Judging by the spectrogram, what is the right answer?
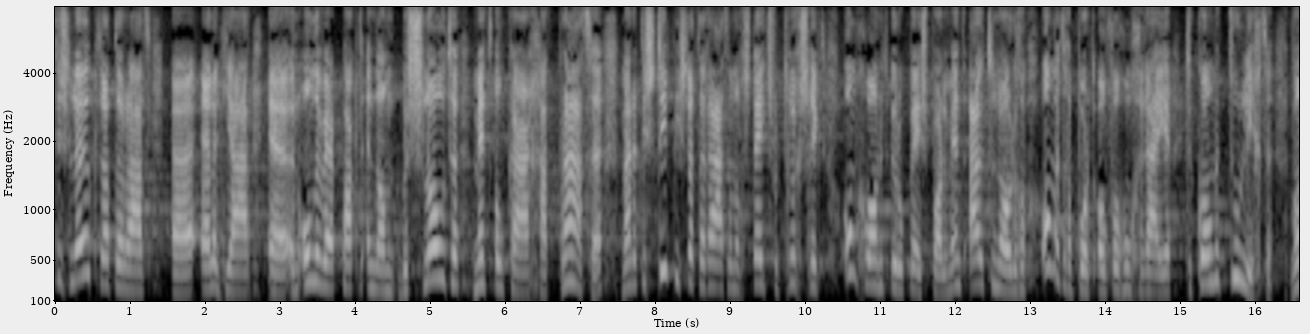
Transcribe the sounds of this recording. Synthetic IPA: ətɪsløɥkdɑt̚dəraːt | ʔɛləkjaːrənʔɔndəɹʋɛɹpːɑktɛndɑnbəslowtəmɛtɛlˠkaːɹχaːt̚praːtʰənmaːɹɦətɪstipisdɑt̚dəraːtɑnɔχstejtsfʊːɹtrɵχsχɪk̚tʔɔmχəʋownɦətøːropejspɑɹləmɛntœɥtənowdəχənʔɔmɦətrapɔɹtowvəɹɦɔŋχarɛjətəkowmətulɪχtə | ʋɑ

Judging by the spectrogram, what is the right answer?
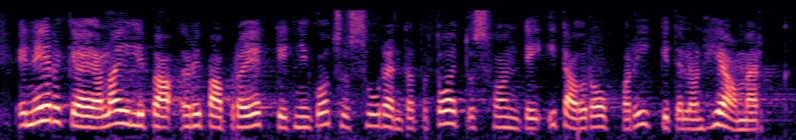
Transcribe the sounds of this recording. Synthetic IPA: e̞ne̞rɡ̥iɑjɑlɑjlirib̥ɑpro̞je̞k̚t̪id̪niŋɡ̥o̞t̪susːuːɾe̞nd̪̥ɑd̪̥ɑt̪o̞e̞t̪ːˑusfo̞nd̪̥iʔid̪̥ɑe̞wɾo̞ːpːˑɑɾiːkˑːid̪̥e̞lo̞nɦe̞ɑmærkːˑ

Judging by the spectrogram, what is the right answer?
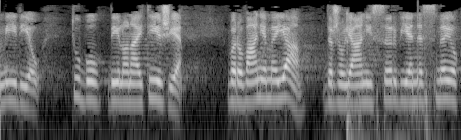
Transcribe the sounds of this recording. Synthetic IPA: meːd̪ijɛw | t̪uːbod̪eːlɔnajt̪eːʒjɛ̰ | ʋaɾɔʋaːnjɛmɛjad̪əɾʒawljaːnisəɾbijɛnɛsmɛjɔk

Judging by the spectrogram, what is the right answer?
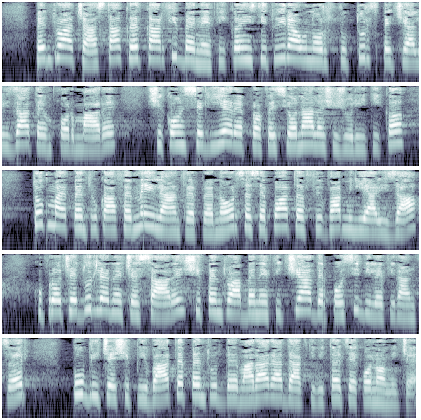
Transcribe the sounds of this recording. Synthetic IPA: pe̞nt̪ɾuat͡ʃast̪akɾe̞d̪̚kəarfibe̞ne̞fikəinst̪it̪uiɾeauno̞rst̪ɾuk̚t̪urʲspe̞t͡ʃializat̪e̞ɨnfo̞rmaɾe̞ | ʃiko̞nselije̞ɾe̞pɾo̞fe̞sio̞naləʃiʒuɾid̪ikə | t̪o̞kmajpe̞nt̪ɾukafe̞me̞ile̞ant̪ɾe̞pɾe̞no̞rʲsəse̞poat̪əfamiliaɾiza | kupɾo̞t͡ʃe̞d̪uɾile̞ne̞t͡ʃe̞saɾe̞ʃipe̞nt̪ɾuabe̞ne̞fit͡ʃiad̪e̞po̞sibile̞finant̪sərʲ | publit͡ʃe̞ʃipɾivat̪e̞pe̞nt̪ɾud̪e̞maɾaɾead̪e̞ak̚t̪ivit̪ət̪sʲe̞ko̞no̞mit͡ʃe̞

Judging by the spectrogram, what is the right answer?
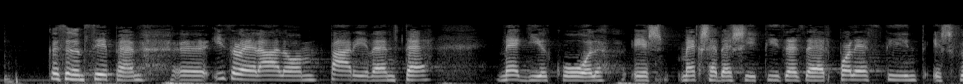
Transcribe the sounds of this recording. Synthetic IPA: kø̞sø̞nø̞mseːpɛn | izrɒɛlaːlːɒmpaːɾeːvɛnt̪ɛ | mɛɡɟilkoleːʃmɛkʃɛbɛʃit̪ːiːzɛzɛrpɒlɛst̪iːnt̪eːʃf

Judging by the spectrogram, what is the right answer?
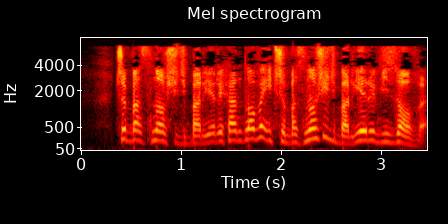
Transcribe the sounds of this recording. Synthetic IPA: tʂɛbaznɔɕid͡ʑbaɾjɛɾɘxand̪lɔvɛitʂɛbaznɔɕid͡ʑbaɾʲjɛɾɘvʲizɔvɛ̰

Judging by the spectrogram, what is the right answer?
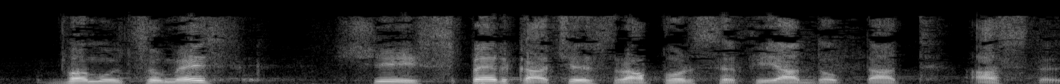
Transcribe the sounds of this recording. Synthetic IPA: vəmult̪sume̞sk | ʃispe̞rkaat͡ʃe̞st̪rapo̞rt̪səfijead̪op̚t̪at̪ | a̰st̪ə̰

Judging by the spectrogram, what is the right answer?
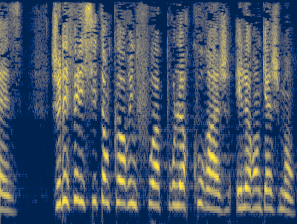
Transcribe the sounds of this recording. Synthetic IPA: ɛz | ʒ̥əlefelisit̪ɑ̃kɔʁynfwapuʁlœʁkʰuʁaʒelœʁɑ̃ɡaʒmɑ̃

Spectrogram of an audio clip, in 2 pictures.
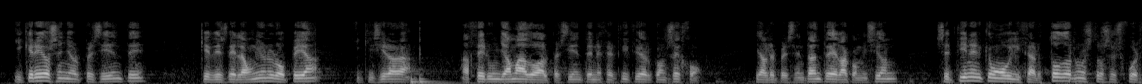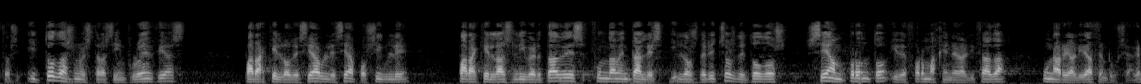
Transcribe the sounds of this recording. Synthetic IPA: ikɾe̞o̞se̞ɲo̞ɾpɾe̞siðẽ̞nt̪e̞ | ke̞ðe̞zðe̞launjone̞wɾo̞pe̞a | ikisje̞ɾaaθe̞ɾuɲʎamað̞o̞alpɾesiðe̞nt̪eːne̞xe̞ɾθiθjoðe̞lko̞nse̞xo̞̰ | ialre̞pɾe̞se̞nt̪ant̪e̞ðe̞lako̞misjo̞n | se̞t̪je̞ne̞ŋke̞mo̞β̞iliθaɾt̪o̞ðo̞znwe̞st̪ɾo̞se̞sfwe̞ɾθo̞sit̪o̞ðaznwe̞st̪ɾasiɱflue̞n̟θjas | paɾake̞lo̞ðe̞seaβle̞se̞apo̞siβle̞ | paɾake̞lazliβ̞e̞ɾt̪að̞e̞sfund̪ament̪ale̞silo̞zðe̞ɾe̞t͡ʃo̞zðe̞t̪o̞ðo̞sː | e̞ampɾõ̞nt̪o̞ʔiðe̞fo̞ɾmaχe̞ne̞ɾaliθaða | unarealiðaθe̞nrusja

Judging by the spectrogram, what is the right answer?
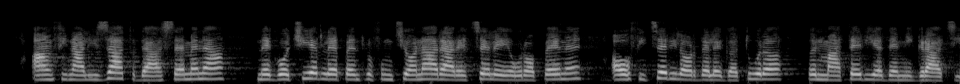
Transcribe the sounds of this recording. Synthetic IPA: amfinalizat̪d̪e̞ase̞me̞nea | ne̞ɡo̞t͡ʃie̞ɾile̞pe̞nt̪ɾufuŋkt̪sio̞naɾeaɾe̞t̪se̞le̞jeuɾo̞pe̞ne̞ | aofit̪se̞ɾilo̞rd̪e̞le̞ɡət̪uɾə | ɨnmat̪e̞ɾijed̪e̞miɡɾat̪sije

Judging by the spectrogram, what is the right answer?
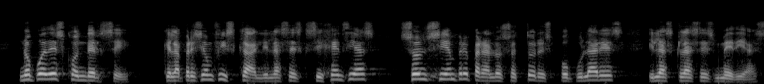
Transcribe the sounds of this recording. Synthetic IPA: no̞pwe̞ðe̞ːsko̞nd̪e̞ɾse̞ | ke̞lapɾe̞sjo̞ɱfiskalilase̞ksixẽ̞n̟θjasː | o̞nsje̞mpɾe̞paɾalo̞sak̚t̪o̞ɾe̞spo̞pulaɾe̞s | ilasklase̞zme̞ðja̰s

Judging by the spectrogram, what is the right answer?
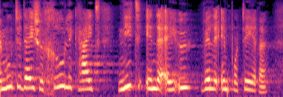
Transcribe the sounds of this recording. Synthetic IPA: jmutədejzəχrujləkɦɛjtnitɪndəʔejʔyʋɪlənʔɪmpɔɹtɪːrən

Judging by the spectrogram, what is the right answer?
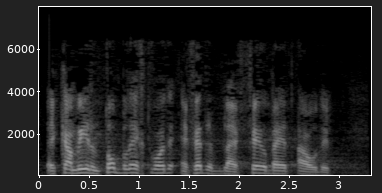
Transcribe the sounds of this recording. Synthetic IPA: ɛtkɑnʋɪːəɾəntɔp̚bəlɛxtʋɔrdənɛnvɛrdərblɛjftfeːlˠbɛjətʰawdə

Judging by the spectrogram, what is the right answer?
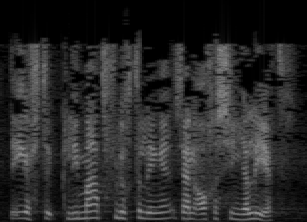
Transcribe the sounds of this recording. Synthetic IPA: d̥əɪəɹstəklimaːtflɵxtəlɪŋəz̥ɛjnɔlˠɣəsɪnjalɪəɹt

